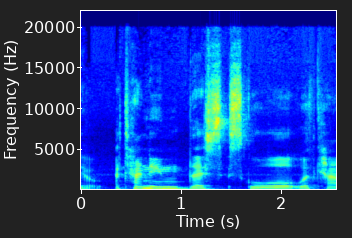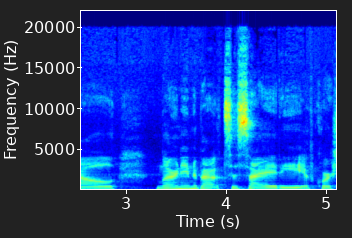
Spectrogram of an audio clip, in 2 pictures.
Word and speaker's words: Quell: narrator actually pronounces it Kel and it's pronounced Kel, short for Raquel, which you don't actually find out until later on in the book that her full name is Raquel. Anyway, but it's Kel.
